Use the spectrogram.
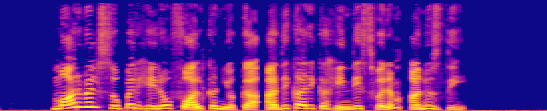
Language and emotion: Telugu, neutral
